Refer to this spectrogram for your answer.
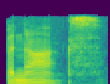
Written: binocs

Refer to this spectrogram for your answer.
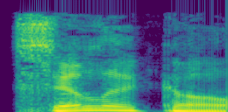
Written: silicle

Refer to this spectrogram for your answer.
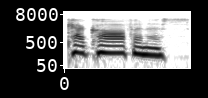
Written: cacophonous

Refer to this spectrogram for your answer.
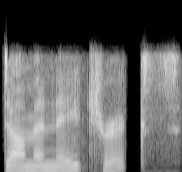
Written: dominatrix

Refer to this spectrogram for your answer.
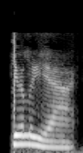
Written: ileac

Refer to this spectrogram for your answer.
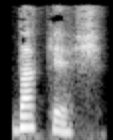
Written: buckishness

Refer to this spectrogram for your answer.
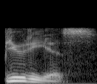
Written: beauteous

